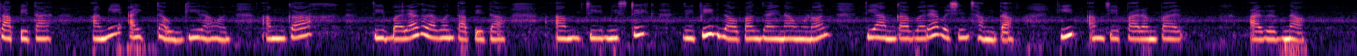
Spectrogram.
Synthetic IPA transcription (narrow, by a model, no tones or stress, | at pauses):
t̪apet̪a | amiʔajk̚t̪auɡiɾaʋənamka | t̪ibəɾjakɾaɡont̪apet̪a | amt͡ɕimisʈekɾipiʈd͡zawpak̚d͡zajnam̤əɽ̃uːnt̪iamkabəɾjabəɕint͡sʰãŋɡt̪ahiːt̪a̰mt͡ɕipaɾəmpəɾ | aɾd̪na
